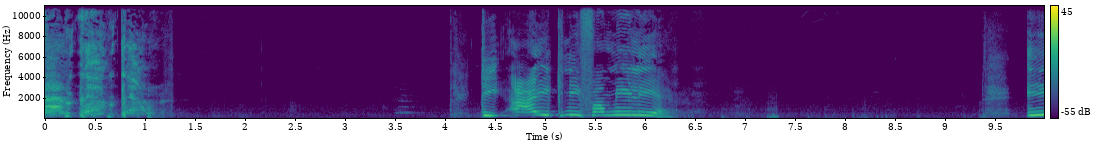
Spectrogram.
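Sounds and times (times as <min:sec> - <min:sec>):
harsh raspy coughing fit: 0:00.0 - 0:01.3
speech: 0:04.4 - 0:06.4, 0:09.4 - 0:09.9.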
